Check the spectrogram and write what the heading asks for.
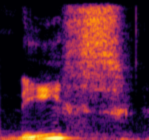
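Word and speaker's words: Kneese: I am your host, Sean Neese. That's K-N-E-E-S-E. The K is silent. And no, it's not like niece to nephew.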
